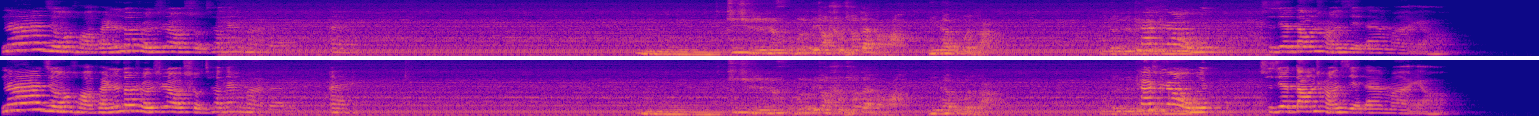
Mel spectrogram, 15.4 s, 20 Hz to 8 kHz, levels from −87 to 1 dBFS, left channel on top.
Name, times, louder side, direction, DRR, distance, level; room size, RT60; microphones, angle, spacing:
voice 1, 0.0-3.0 3.3-3.7 11.4-12.1 12.6-14.5, right 5 dB, 80° right, 0.3 m, -27 dB
sound 1, 2.2-12.6, equal, 5° left, 0.5 m, -39 dB
voice 2, 6.3-10.2 11.0-12.0, left 1 dB, 65° left, 0.7 m, -30 dB
2.1 x 2.1 x 3.5 m
head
